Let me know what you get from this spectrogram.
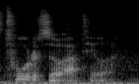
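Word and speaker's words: Turzó Attila: I say it like an American. I'm very bad about that. It's Turzo Attila. I know how to pronounce things correctly in Hungarian, but I'm lazy.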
